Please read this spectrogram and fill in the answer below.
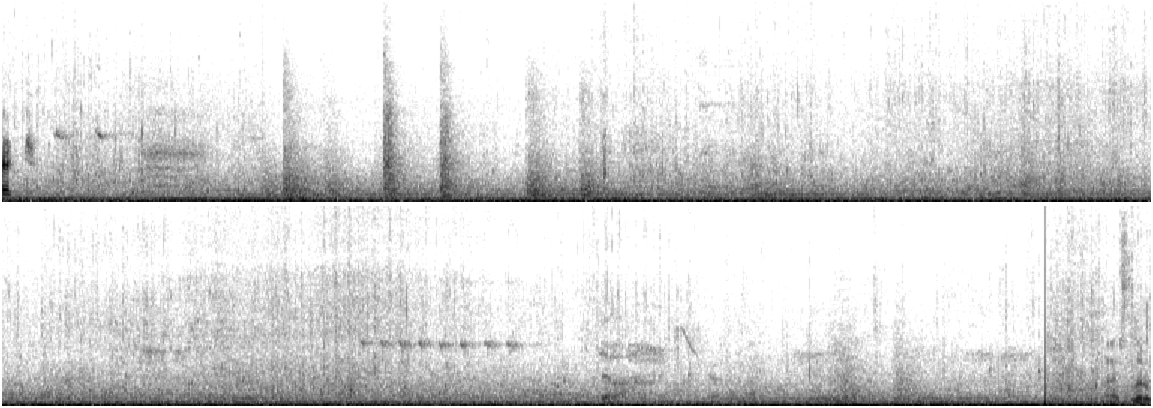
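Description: Steady, constant-pitched drone of an engine or machinery running nearby, with a few sharp clicks in the first several seconds and louder handling knocks shortly before the end.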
